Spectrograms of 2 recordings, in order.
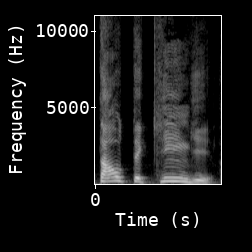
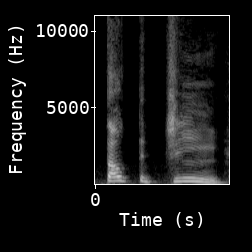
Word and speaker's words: Tao Te Ching: E ela me disse que não tem o som do G na pronúncia. Então eu falei, como é que é? Ela falou, produto Qing Ling, né? E aí eu aprendi que não era Tao Te King a obra, era Tao Te Ching.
